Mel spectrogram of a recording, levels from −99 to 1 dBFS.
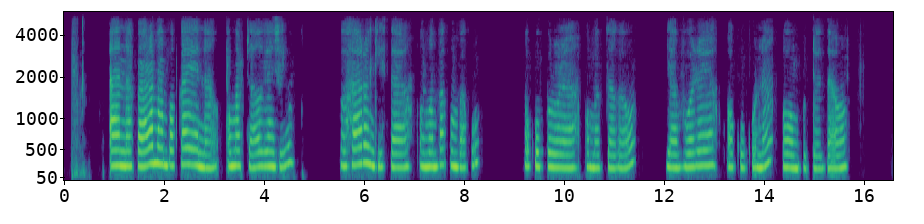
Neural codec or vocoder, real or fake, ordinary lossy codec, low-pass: codec, 16 kHz, 8 kbps, FreqCodec, larger model; fake; AAC, 32 kbps; 5.4 kHz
